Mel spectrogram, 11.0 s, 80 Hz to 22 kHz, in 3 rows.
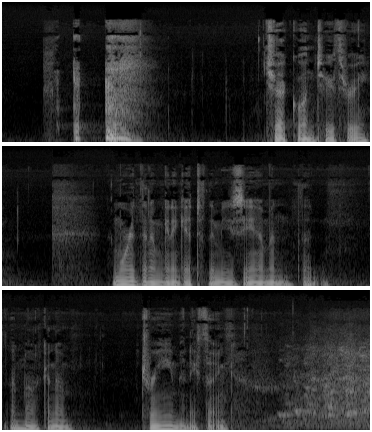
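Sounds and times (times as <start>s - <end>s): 
man coughing with rough hacking cough: 0.4s - 1.6s
speech: 2.7s - 3.8s, 4.8s - 8.2s, 8.8s - 9.8s
laughter: 10.0s - 11.0s.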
